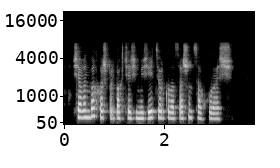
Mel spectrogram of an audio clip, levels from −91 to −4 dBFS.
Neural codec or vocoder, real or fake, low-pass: codec, 24 kHz, 3.1 kbps, DualCodec; fake; 7.2 kHz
